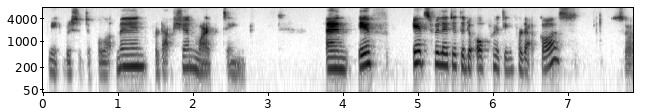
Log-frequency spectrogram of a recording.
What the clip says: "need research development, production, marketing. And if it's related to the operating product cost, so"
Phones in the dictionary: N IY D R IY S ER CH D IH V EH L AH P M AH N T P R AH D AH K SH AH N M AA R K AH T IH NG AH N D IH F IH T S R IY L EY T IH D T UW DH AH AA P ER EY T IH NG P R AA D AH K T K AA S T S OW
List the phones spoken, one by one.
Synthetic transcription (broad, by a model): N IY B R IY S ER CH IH P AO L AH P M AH N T P R AH D AH K SH AH N M AA R K AH T IH NG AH N IH F IH T S R IY L EY T IH D T UW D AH AA P ER EY T IH NG P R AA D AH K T K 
